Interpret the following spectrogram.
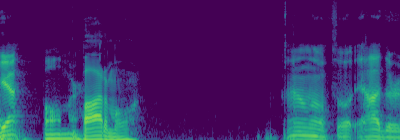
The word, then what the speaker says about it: Baltimore: Balmer, that's how they say it. Yeah. Baltimore.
